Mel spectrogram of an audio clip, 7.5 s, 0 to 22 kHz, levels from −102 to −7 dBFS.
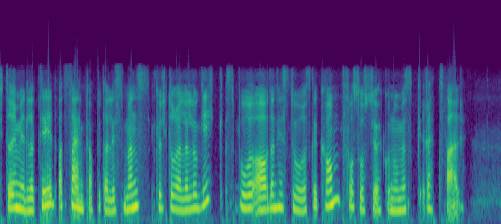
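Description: The radio link weakened twice, and each time the network pushed the AMR wideband codec into an AMR rate drop, trading speech bits for error protection. From 0.33 to 1.97 s, ending just before "kulturelle logikk", and again from 6.44 to 7.52 s, the speech turns rougher and more synthetic, consistent with a fall to about 8.85 kbit/s. The bandwidth holds and nothing drops out. Between the drops the speech sounds clean, as the top rate near 23.85 kbit/s would give.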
